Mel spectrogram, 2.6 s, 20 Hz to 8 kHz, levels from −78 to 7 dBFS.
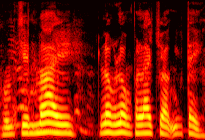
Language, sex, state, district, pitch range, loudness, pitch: Wancho, female, Arunachal Pradesh, Longding, 165-190 Hz, -16 LUFS, 175 Hz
